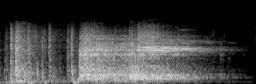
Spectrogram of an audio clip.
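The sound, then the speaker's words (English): A door is burst open as people rush through it fast: a quick run of heavy wooden thumps, then a loud crash followed by rattling debris that fades out over about two seconds. Forceful, with no voices. “When I give the word, we'll go through this door fast.”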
